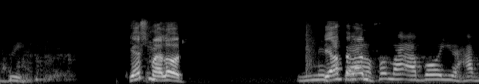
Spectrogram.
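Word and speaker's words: Oforma Agbo: My name is Oforma Abo, OFORMA, sir.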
